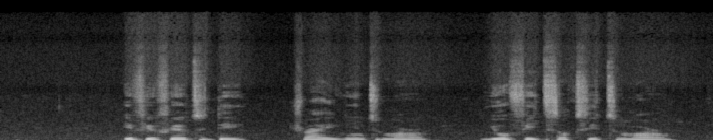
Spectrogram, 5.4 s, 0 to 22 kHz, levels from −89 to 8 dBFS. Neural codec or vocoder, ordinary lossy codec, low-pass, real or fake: none; none; none; real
